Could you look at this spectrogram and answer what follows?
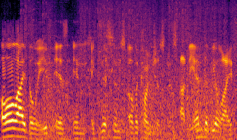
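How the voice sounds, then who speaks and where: A man streamer chatting casually while gaming, breaking into quick outbursts and laughs at the game. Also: medium pitch, background noise. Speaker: streamer and channel host. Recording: game music playing behind.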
